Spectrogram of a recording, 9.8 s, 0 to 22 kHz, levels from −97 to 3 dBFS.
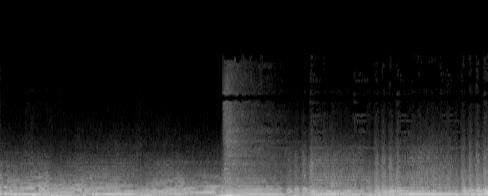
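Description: No technical faults can be heard in this audio, so there is nothing to describe in time order.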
